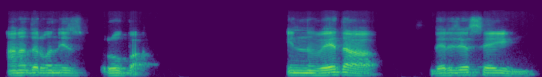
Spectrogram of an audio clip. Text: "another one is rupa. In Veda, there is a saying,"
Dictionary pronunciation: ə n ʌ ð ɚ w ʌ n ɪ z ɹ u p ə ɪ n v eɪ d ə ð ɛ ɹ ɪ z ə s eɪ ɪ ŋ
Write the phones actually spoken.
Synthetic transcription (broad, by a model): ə n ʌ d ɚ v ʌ n ɪ z ɹ u p ə ɪ n v eɪ d ə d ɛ ɹ ɪ z ə s eɪ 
